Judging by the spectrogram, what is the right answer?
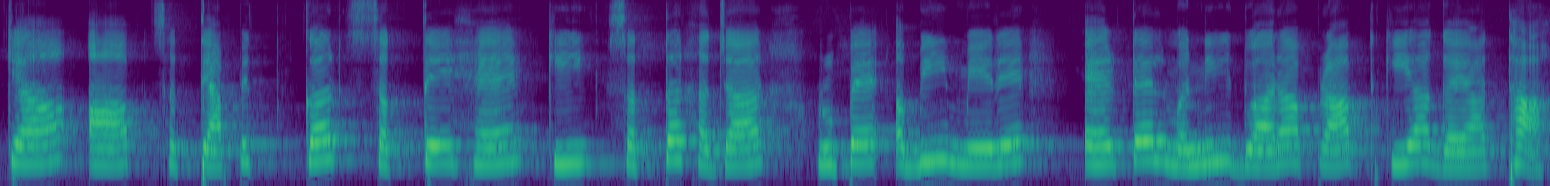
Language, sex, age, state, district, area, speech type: Hindi, female, 60+, Rajasthan, Jodhpur, urban, read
